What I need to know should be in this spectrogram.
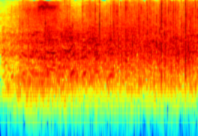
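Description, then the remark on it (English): A crowd applauds steadily, many hands clapping in a dense, bright wash of noise that holds at an even, fairly loud level with a few scattered chuckles mixed in. “Why are you clapping?”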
